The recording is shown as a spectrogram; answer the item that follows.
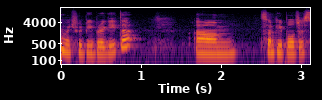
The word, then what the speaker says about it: Brigitte: So I give her the German pronunciation, which would be Brigitte. Some people just say Bridget.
